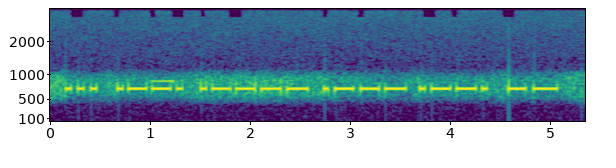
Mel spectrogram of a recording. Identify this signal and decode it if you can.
Morse code, heard as a keyed tone, about 20 wpm, 720 Hz, with radio noise. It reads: SP1JPM
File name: dlazaawansowanych / nagraniazpasma / websdr recording 3565.0kHz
